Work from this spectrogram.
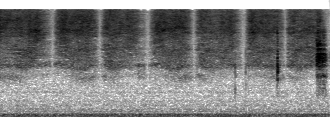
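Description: Fingertips and short nails rub and scratch across the plastic face of a hand-sized hollow Nintendo Switch controller, with red and blue Joy-Cons attached to a black grip, held in the other hand. Steady, bright, hissy rubbing strokes repeat in an even rhythm over a low rumble. A few short, sharp scratchy ticks stand out near the end.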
